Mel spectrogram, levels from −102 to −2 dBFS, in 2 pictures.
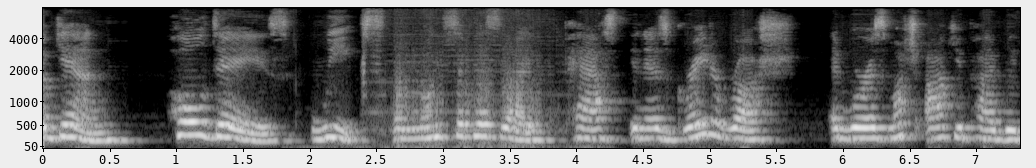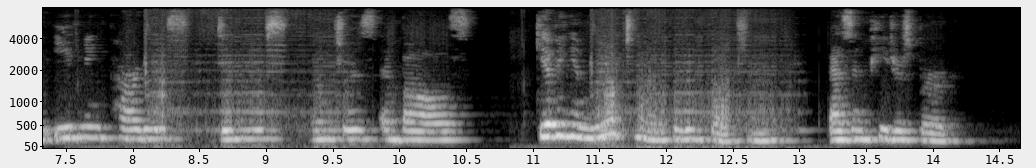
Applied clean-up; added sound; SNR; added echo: neural separator model SepFormer DNS4.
